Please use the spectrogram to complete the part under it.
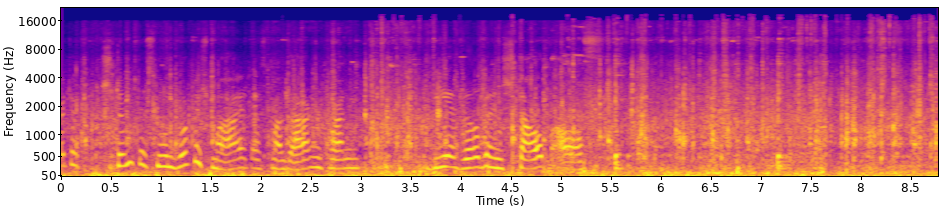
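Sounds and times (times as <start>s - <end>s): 
speech: 0.0s - 6.0s
horse hooves clip-clopping on a farm gravel track during a horse-drawn ride: 0.0s - 8.7s.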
